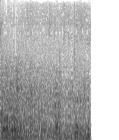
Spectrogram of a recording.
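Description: A loud rumbling, thunder-like noise from the played-back tutorial video, cut off suddenly near the end as playback is paused.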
